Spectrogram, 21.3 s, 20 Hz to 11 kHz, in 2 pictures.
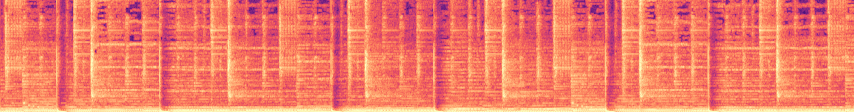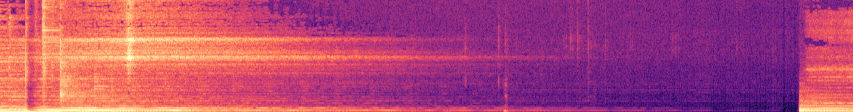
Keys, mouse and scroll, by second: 0.2 middle click, 0.7 click, 2.1 l, 3.2-5.3 drag, 5.5 scroll up 1, 5.5-6.8 middle drag, 6.8-7.3 scroll down 2, 7.2 middle click, 7.8 s, 9.3 middle click, 10.8 r, 13.1 middle click, 13.9 middle click, 15.1 ctrl+z, 15.6 ctrl+z, 16.4 r, 18.0 middle click, 19.0-21.3 drag.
